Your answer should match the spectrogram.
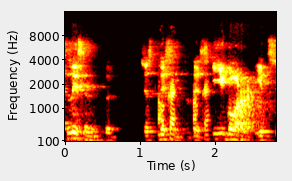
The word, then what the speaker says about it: Igor: you know but in in reality uh my uh name is pronounced with the very very soft last letter okay very very soft plaster which is igori yeah in fact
